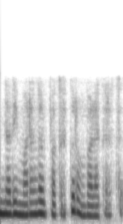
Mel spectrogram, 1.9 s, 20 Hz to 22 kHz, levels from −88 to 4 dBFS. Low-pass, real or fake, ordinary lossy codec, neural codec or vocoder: 5.4 kHz; fake; none; codec, 24 kHz, 0.5 kbps, DualCodec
